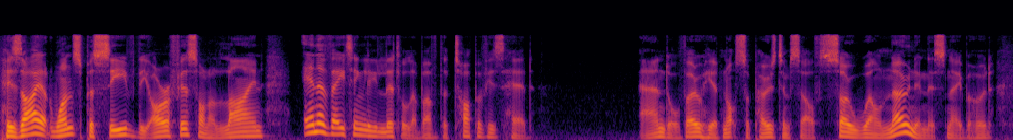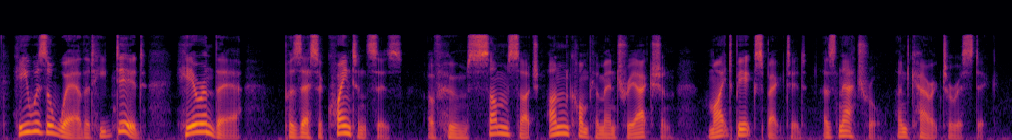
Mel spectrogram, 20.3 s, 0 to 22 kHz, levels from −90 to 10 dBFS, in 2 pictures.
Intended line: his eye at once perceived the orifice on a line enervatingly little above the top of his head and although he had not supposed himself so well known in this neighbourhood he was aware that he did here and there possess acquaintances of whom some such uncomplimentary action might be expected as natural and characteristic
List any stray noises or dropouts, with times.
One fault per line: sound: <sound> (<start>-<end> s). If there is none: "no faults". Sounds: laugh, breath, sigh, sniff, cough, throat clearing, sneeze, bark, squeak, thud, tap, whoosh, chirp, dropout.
no faults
